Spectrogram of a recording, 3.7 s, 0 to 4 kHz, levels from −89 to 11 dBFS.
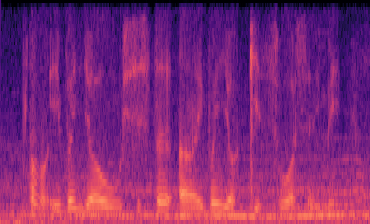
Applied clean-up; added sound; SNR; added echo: none; Race car, auto racing; 3 dB; none.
